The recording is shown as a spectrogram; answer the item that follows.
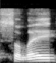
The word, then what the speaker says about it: Saleh: How do you pronounce that? Saleh.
